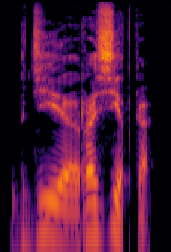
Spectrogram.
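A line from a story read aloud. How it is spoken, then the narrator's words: Strained, choked voice. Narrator (Russian): он бросил сдавленным голосом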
